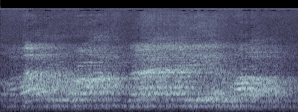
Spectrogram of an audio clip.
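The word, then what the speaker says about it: الرحمن: ro ro ro arro arro arro arro arrahmanirro arrahmanir coba yang Afal dulu arro arro Arrahman ar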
